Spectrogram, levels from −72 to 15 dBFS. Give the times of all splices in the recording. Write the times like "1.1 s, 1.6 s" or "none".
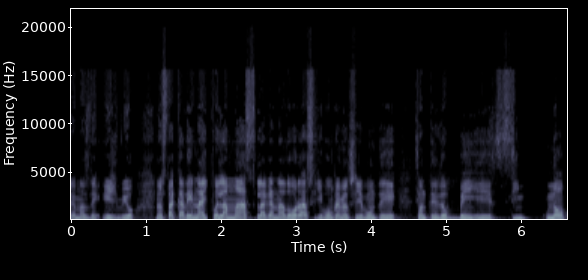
1.1 s, 1.8 s, 2.5 s, 3.5 s, 4.1 s, 4.6 s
